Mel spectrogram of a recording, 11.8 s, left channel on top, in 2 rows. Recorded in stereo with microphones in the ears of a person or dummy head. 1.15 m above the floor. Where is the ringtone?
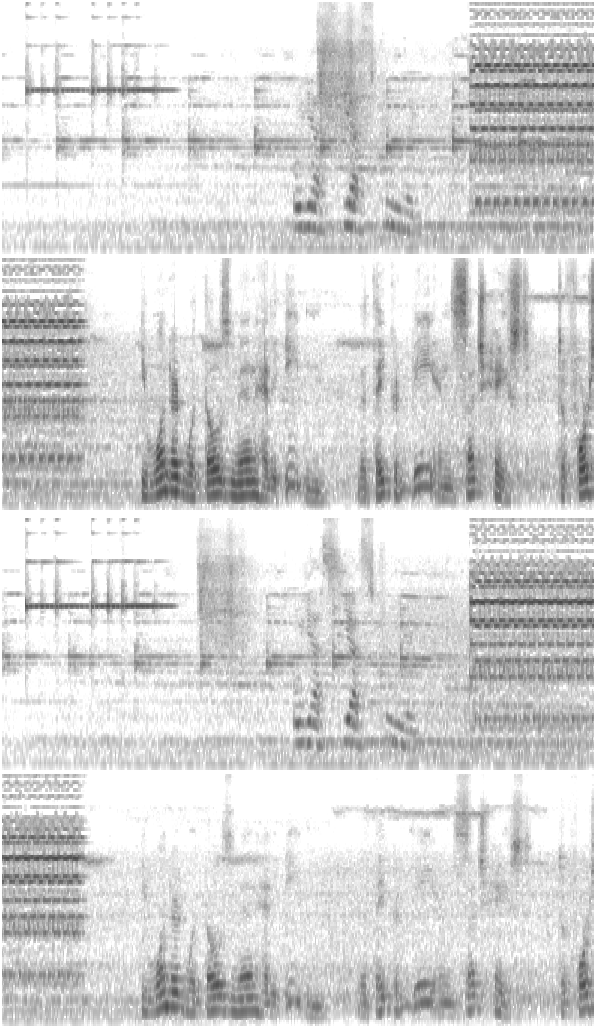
25° right (ahead or behind), 1.7 m.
